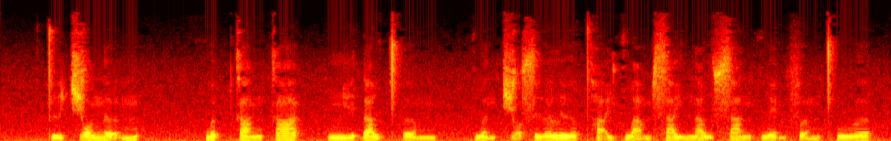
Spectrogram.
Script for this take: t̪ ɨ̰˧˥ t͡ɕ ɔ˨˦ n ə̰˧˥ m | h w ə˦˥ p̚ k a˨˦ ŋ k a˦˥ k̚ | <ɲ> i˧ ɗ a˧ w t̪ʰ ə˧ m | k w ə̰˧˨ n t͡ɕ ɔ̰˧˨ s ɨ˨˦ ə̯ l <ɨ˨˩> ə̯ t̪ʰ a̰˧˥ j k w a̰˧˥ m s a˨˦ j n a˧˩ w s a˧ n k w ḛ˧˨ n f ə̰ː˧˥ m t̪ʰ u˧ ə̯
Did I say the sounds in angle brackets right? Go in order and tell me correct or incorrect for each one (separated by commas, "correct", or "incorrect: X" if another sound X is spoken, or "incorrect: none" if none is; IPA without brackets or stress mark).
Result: correct, incorrect: ɨ˨˦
